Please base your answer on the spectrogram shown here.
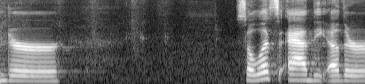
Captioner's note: cabbage rustling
